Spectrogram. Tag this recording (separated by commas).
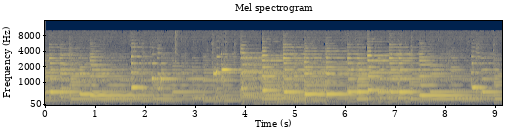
Music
